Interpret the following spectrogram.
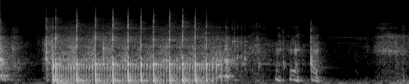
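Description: Ryobi SS30 string trimmer's two-stroke engine, run with no muffler, pull-started and firing in a rapid string of sharp pops, about ten a second, for under two seconds, then sputtering out about three seconds in. The engine, just freed from a seized piston, fires, so it still has compression.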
